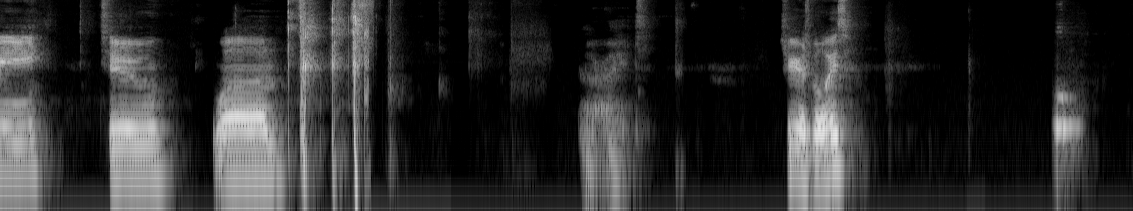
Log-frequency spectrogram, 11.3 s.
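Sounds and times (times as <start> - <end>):
speech: 0.0 - 3.0, 7.9 - 8.6
beer cans being opened: 2.9 - 4.0.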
